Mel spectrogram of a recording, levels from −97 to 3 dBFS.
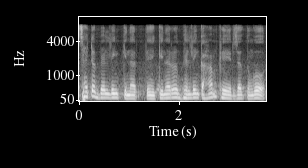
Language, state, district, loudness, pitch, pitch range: Kokborok, Tripura, West Tripura, -13 LUFS, 140 Hz, 130-155 Hz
